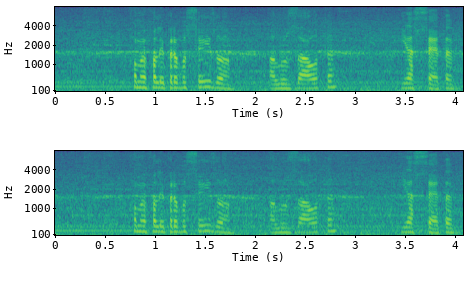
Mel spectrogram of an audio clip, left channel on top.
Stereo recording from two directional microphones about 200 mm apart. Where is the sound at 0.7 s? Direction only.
15° right (ahead or behind).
